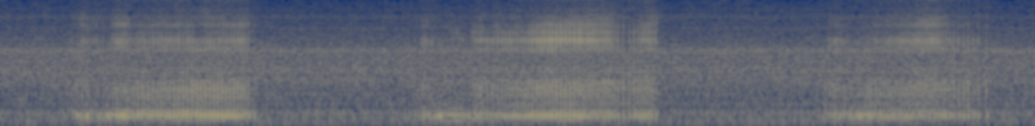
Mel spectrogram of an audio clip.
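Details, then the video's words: A sleeping dwarf cat named Winky, one eye left open, snores in three long rasping breaths spaced about two and a half seconds apart, each a buzzy low drone with a breathy upper hiss. "Snoring cat"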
